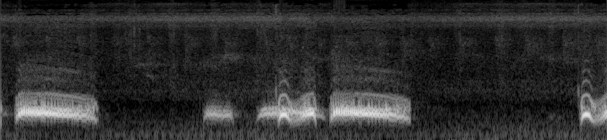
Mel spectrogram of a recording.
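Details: Spotted dove in Phrae, Thailand, a wild bird drawn by a decoy. A long, steady coo opens, then short soft notes and a loud phrase with a quavering double note before another drawn-out coo. A fresh phrase starts at the end.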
